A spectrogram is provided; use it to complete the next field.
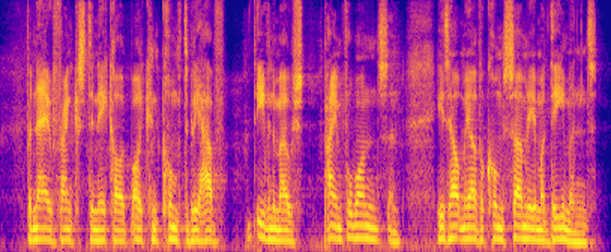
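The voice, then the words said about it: Black Country English accent. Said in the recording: “That's my accent. ... Black Country.”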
